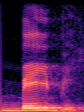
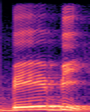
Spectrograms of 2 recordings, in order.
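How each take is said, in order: First: ബേബി with a gliding "ey" vowel; correct pronunciation. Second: ബേബി with a plain long "ay", louder; common pronunciation. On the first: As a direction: say ബേബി as "bey-bee". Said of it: "കൃത്യമായ pronunciation". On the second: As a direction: say ബേബി as "beh-bee", flat vowel. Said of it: "നമ്മൾ ഉച്ചരിക്കുന്നത് ഇങ്ങനെയാണ്". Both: Shown as a demonstration.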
